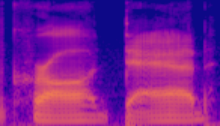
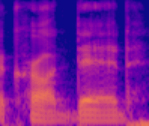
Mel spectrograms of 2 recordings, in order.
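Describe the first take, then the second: First: Crawdad with a full DAD at the end; mocked pronunciation. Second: Crawdad ending like the word dead; corrected pronunciation. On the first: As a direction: say crawdad as craw-DAD, not craw-ded. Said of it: "calls him crawdad. That's so dumb". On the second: Retold or imitated. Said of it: "'Cause it's fucking dead".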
